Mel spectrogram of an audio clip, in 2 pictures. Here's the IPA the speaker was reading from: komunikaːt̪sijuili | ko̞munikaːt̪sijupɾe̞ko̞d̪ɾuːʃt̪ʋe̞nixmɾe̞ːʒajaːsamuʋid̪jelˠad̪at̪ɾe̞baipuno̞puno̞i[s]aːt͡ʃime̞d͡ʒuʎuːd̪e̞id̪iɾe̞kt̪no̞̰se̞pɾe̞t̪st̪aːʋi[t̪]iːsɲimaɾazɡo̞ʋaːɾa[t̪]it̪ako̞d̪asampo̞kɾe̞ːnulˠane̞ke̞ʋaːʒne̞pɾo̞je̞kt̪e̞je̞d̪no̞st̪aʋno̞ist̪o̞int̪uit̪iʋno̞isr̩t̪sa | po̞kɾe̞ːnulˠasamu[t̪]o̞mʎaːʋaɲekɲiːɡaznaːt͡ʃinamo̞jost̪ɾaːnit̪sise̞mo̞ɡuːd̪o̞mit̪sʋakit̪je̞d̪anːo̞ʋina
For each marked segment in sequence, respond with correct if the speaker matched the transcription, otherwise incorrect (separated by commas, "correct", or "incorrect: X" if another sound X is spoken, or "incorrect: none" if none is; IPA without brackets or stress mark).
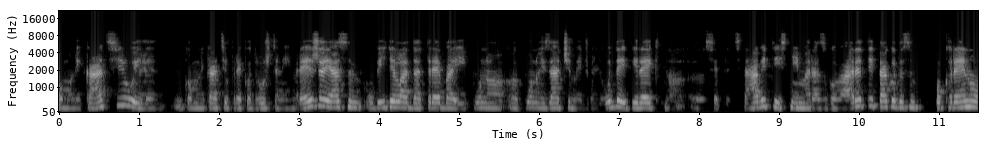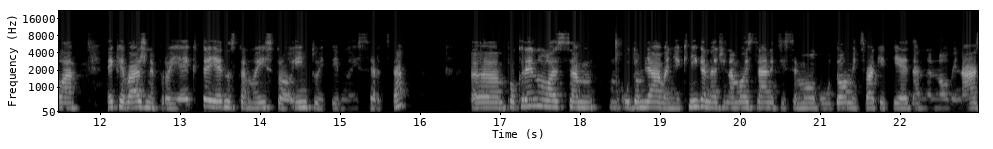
incorrect: z, correct, correct, incorrect: d̪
